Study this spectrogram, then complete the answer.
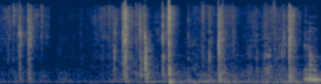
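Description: A card is laid down on a wooden table.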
